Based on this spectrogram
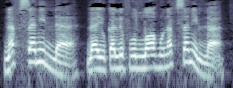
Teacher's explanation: يقرأ ورش بالنقل فتصير نون مكسورة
